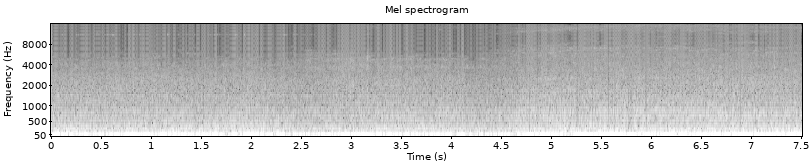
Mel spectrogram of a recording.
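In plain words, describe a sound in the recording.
Wind rumbles loudly against the car.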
